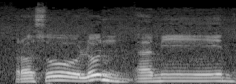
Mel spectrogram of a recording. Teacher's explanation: karena tanwinnya bertemu dengan huruf hamzah maka Lun tanwin di sini dibaca jelas tidak berdengung · maka lun tanwin di sini dibaca jelas, tidak berdengung. Rasulun amin, ya, tidak didengungkan menjadi Rasulun amin, tidak. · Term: izhar, hukum izhar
